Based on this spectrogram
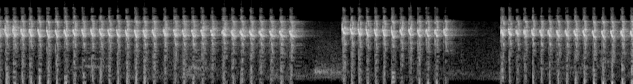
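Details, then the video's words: Cililin song: a fast rattling trill of sharp high pulses, delivered in three bursts separated by brief silent gaps. "SUARA BURUNG - Masteran Terbaik Cililin"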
